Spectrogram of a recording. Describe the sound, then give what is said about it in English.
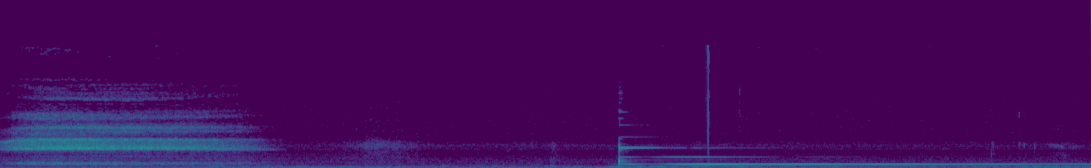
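Slow, soft breathing during a guided meditation, air drawn in through the nose and released through the mouth, faint against a sustained ambient drone; a bell-like tone enters partway through and rings on. “Again, you wanna breathe in your nose and out your mouth.”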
